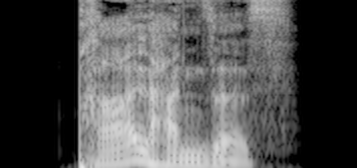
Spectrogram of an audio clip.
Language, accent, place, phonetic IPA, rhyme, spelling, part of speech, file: German, Germany, Berlin, [ˈpʁaːlˌhanzəs], -aːlhanzəs, Prahlhanses, noun, De-Prahlhanses.ogg
- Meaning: genitive of Prahlhans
